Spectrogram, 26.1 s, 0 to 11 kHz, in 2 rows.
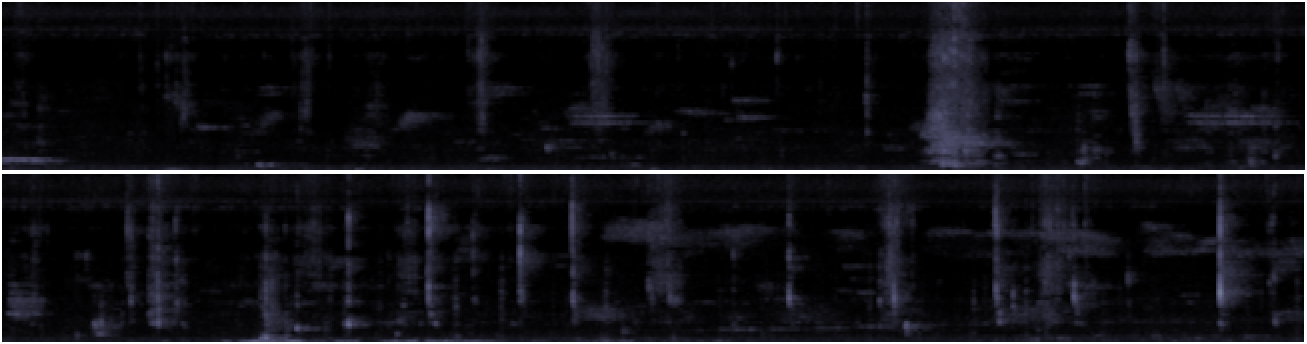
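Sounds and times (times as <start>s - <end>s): chewing with wet mouth smacks: 1.4s - 3.9s, 4.6s - 6.3s, 10.7s - 24.5s, 25.1s - 26.0s.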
